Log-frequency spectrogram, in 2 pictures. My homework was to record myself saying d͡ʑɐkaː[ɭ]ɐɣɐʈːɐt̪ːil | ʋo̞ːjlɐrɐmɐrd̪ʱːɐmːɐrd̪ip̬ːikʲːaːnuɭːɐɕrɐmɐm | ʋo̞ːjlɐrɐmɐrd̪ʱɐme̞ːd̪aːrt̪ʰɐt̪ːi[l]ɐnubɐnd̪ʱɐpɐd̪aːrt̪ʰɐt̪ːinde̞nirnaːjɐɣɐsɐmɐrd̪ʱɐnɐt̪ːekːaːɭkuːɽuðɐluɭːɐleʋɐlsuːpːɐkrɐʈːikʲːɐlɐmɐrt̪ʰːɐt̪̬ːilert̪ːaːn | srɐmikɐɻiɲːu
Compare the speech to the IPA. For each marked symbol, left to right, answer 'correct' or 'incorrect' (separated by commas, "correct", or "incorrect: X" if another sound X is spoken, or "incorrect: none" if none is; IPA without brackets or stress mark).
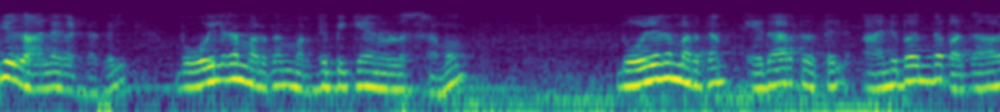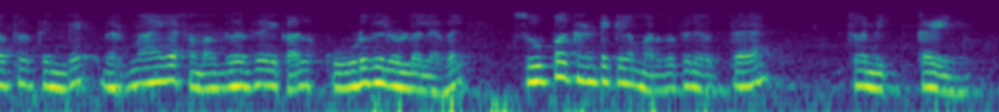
incorrect: l, correct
